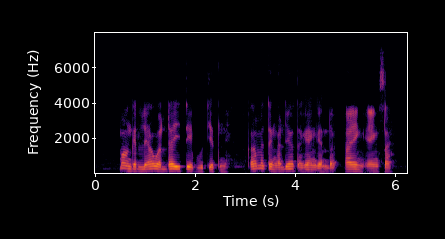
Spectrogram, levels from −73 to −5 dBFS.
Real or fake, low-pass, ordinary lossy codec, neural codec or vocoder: fake; 7.2 kHz; none; codec, 44.1 kHz, 7.8 kbps, DAC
